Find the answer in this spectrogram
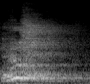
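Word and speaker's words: רות: Tira o E aqui. Pronuncia isso sem o E. Ok? Ruth. Um temor. Ruth. E o hebraico é muito cultural. Você tem que rosnar para falar hebraico. Então, Ruth. Não tem o E.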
